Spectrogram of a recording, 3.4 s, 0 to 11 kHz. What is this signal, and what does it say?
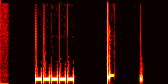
Morse code, heard as a keyed tone, about 30 wpm, 700 Hz. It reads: 0 E
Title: Single Letter-Number Alt - Rapid-Fire 30wpm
